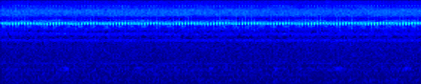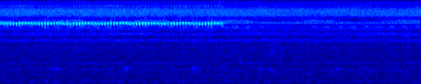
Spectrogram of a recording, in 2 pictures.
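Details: Insect chorus of crickets in a countryside forest on a summer night: a continuous high-pitched shrill trill that cuts off after about eight and a half seconds, leaving a quieter, softer hum of insects.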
